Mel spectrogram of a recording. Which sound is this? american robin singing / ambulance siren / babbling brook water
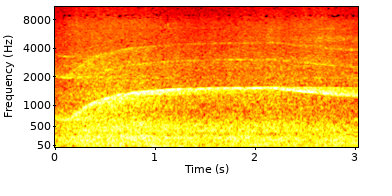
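ambulance siren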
